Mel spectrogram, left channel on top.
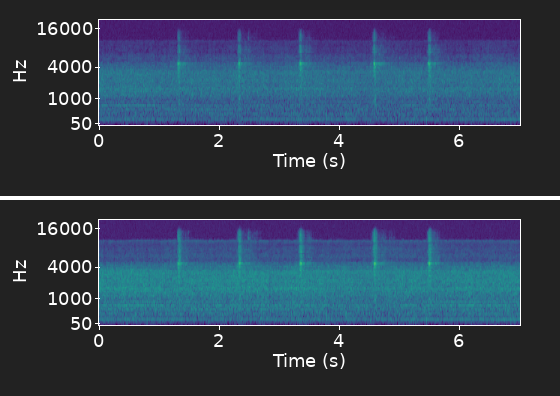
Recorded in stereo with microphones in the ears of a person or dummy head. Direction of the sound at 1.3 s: Centre (ahead or behind).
